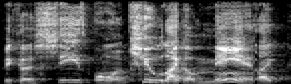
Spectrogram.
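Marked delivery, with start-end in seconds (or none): none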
